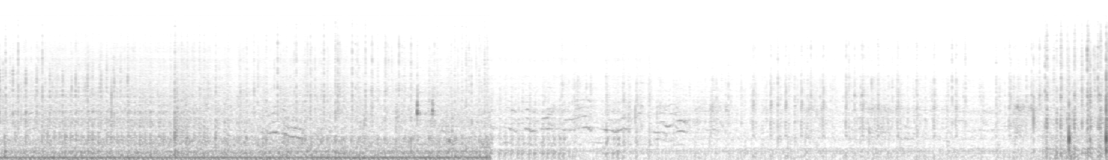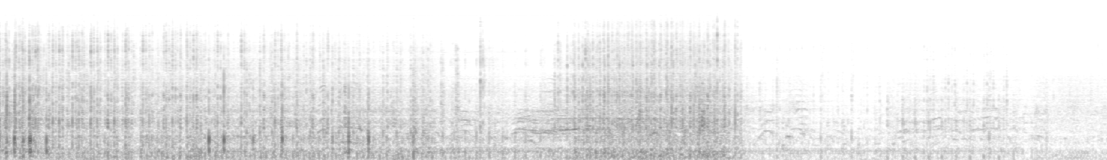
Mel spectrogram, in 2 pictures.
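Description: Tracked armoured vehicle's engine running with a steady low hum, which cuts off abruptly after about six seconds. About halfway through, a loud, dense clatter of the vehicle's tracks and engine is heard as it passes close, for several seconds.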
